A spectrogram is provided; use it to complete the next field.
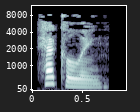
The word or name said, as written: heckling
